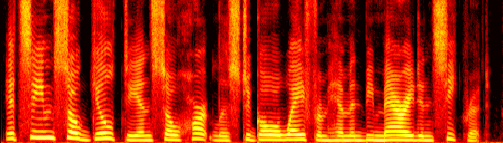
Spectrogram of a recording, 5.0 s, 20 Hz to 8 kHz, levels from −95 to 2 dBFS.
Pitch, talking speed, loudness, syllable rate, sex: 245 Hz, 205 wpm, -16 LUFS, 4.5 syllables/s, female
